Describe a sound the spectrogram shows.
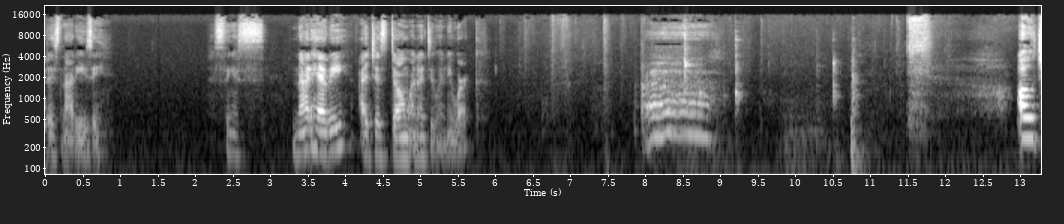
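A young woman speaks close by, in short bursts, in a lively voice.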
